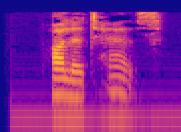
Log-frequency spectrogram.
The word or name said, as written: politesse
